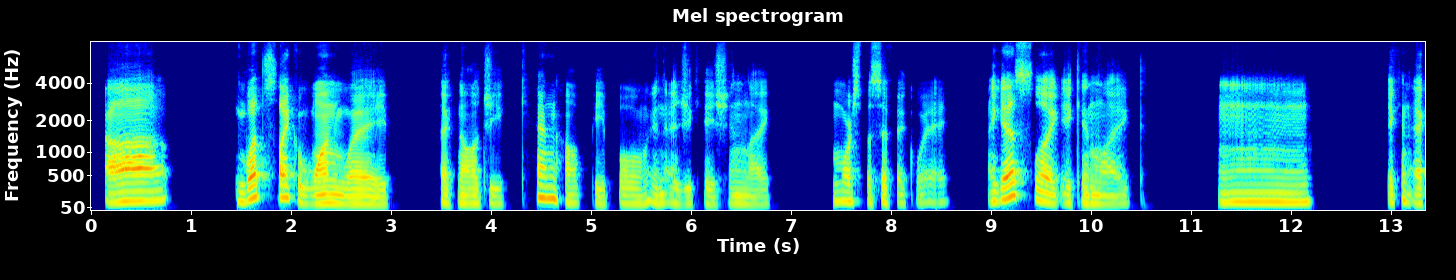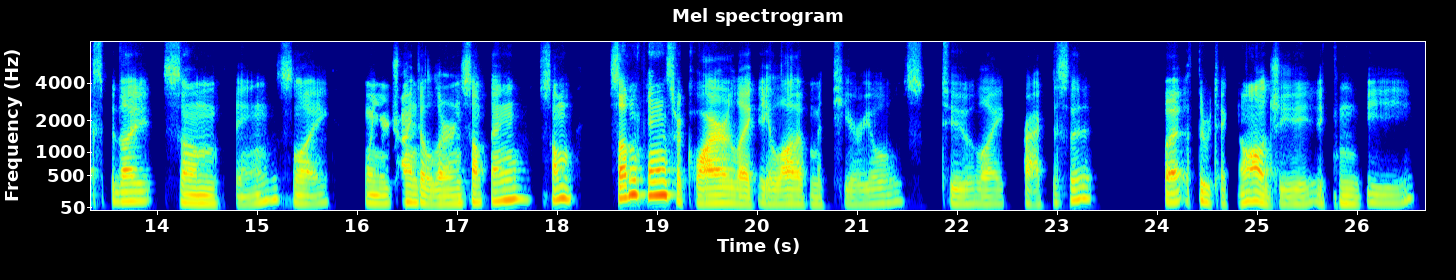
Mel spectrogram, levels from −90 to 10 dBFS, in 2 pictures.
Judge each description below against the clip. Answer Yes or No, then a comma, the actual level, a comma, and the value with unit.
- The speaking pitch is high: No, low, 105 Hz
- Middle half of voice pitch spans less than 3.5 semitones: No, average, 4.0 semitones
